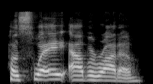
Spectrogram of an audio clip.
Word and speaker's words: Josue Alvarado: Josue Alvarado. I pronounced it correctly.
